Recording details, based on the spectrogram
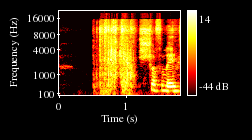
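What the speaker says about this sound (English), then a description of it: "just give me a second, Lynn, to get my cards back to the state of shuffledness" Tarot cards being shuffled by hand: a quick riffle of rapid papery flutters, a brief pause, then a second burst of shuffling, close and crisp.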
